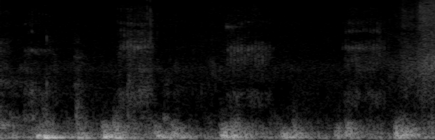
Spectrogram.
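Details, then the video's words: Orange cat purring, a low rumbling purr pulsing in steady cycles of roughly two per second, with a person speaking softly nearby. "#orangecat #purr"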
